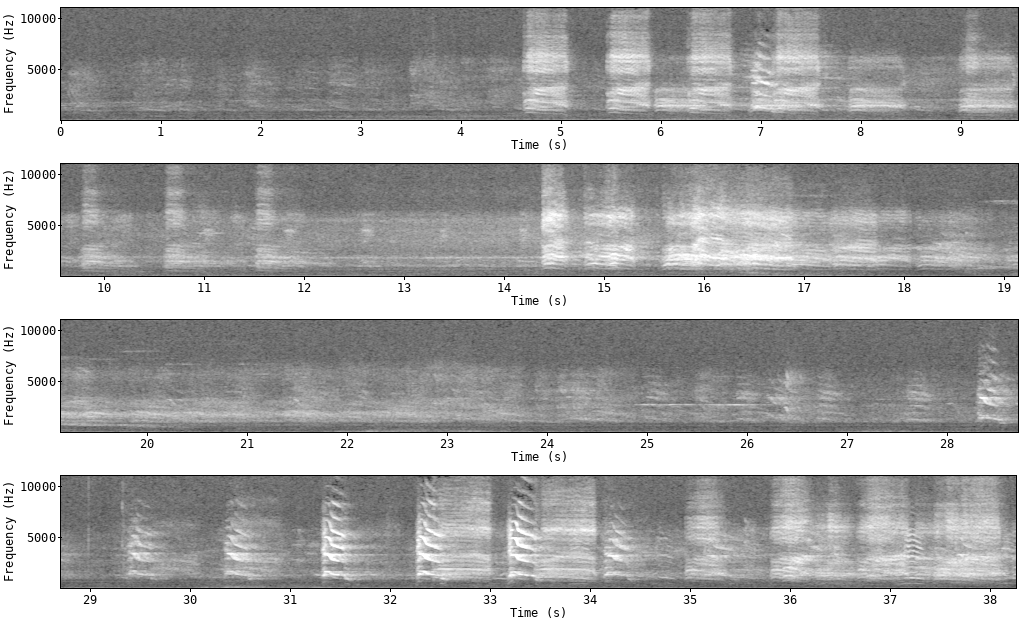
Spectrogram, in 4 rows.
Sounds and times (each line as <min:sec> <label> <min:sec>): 0:04.6 Crows 0:12.8
0:14.1 Crows 0:38.2
0:29.4 Seagulls 0:38.2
